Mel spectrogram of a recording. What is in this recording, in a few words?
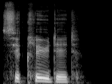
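"secluded", British English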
